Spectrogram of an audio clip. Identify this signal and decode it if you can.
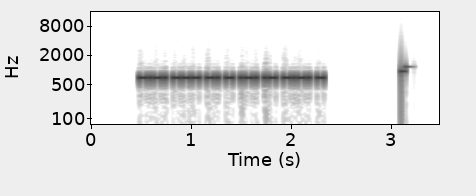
Morse code, heard as a keyed tone, about 53 wpm, 700 Hz. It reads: CONTRACT
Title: Sentences from Top 1400 Words - New Word Drill - 50wpm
